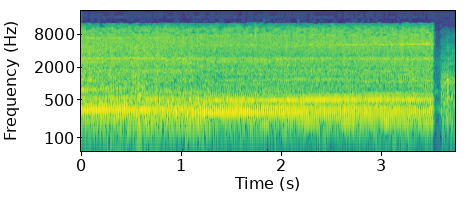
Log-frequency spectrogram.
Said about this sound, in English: Listen to it accelerate down the main straight here.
